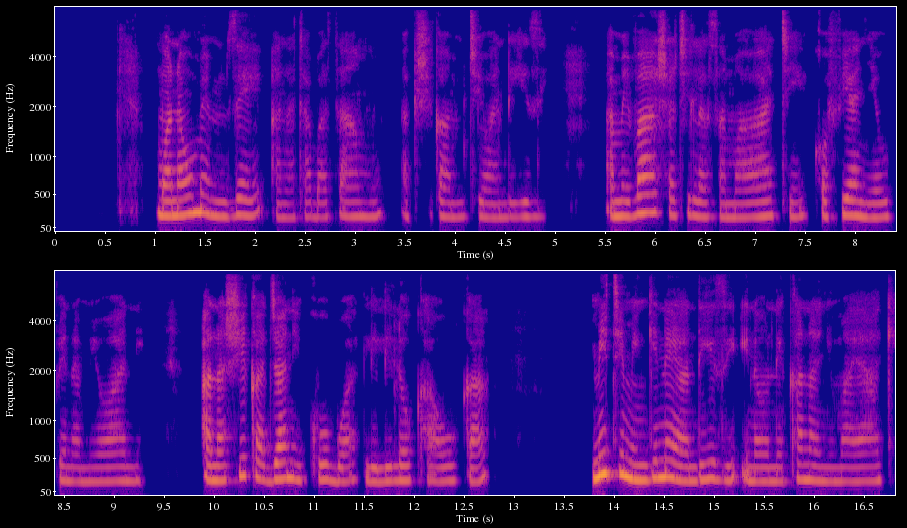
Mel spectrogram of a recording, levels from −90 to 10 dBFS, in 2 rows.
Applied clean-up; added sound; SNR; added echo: none; none; none; none.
